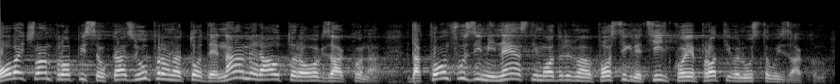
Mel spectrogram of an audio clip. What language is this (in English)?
Serbian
